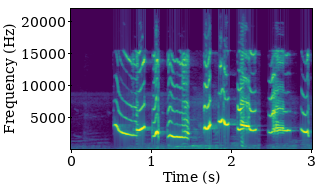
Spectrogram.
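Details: Relaxed ngeplong song from an Oriental magpie-robin, for training raw kept birds: a long falling whistle, a flat low whistle, then a lively sequence of short ringing notes and buzzy bursts lasting over two seconds.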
